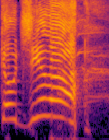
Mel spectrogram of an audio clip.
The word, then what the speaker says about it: Gojira: Godzilla. Godzilla. – It's pronounced Gojira.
